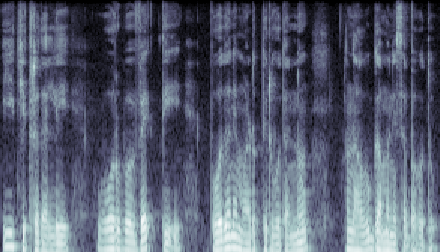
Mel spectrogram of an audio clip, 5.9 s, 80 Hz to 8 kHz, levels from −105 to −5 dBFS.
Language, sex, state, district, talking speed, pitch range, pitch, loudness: Kannada, male, Karnataka, Bangalore, 80 wpm, 95-115 Hz, 105 Hz, -17 LUFS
